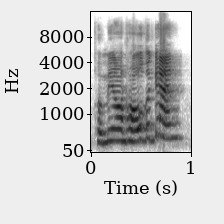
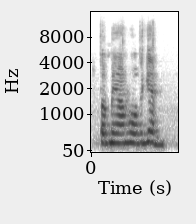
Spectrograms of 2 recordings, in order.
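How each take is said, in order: First: Loud, raised complaint; worked-up, punched delivery; exasperated outburst. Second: Said in the usual way. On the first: Real, not acted. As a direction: call it out in annoyance. Exasperated first take, then repeated flatly.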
